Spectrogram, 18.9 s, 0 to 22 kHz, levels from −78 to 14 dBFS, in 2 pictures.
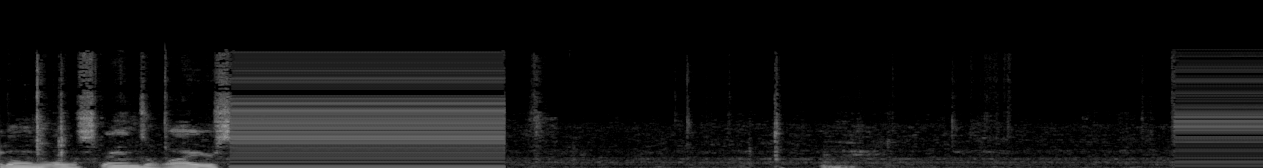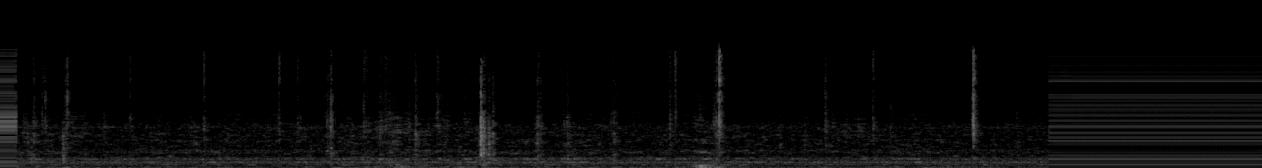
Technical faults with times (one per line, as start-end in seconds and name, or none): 0.00-18.94 noise suppressor applied to music or sounds
1.72-3.78 system hang loop
8.81-9.60 system hang loop
17.34-18.94 system hang loop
